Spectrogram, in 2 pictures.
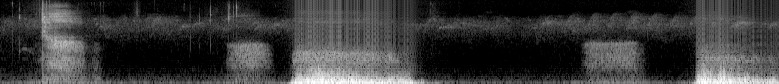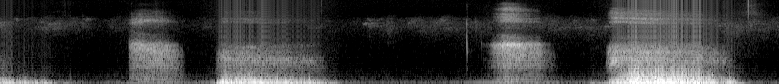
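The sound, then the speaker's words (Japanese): Breath blown softly into the ear to finish an ear cleaning on the right ear: four long, airy, hissing blows with quiet pauses between them, each preceded by a brief, fainter breath. “仕上げに息失礼しますね。”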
